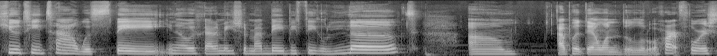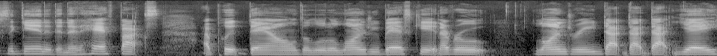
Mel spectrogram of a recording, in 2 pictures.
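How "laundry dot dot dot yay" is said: normal talking voice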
